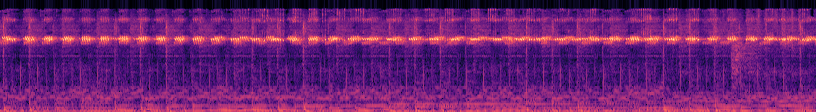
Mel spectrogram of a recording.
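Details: Fighting cricket from Bandung under test: continuous fast pulsed high chirping, steady and unbroken for the whole stretch, set against strong low humming tones and layered background noise.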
